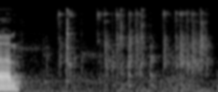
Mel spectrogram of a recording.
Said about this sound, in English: League updates, including. Sorry about the loud keyboard.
